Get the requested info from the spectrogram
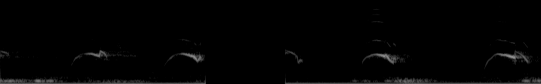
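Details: Young kitten mewing repeatedly, high arched calls rising then falling, about one every second, with a brief break in the sound partway through and a low background hum.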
